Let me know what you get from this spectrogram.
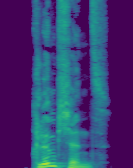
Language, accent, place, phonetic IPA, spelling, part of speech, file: German, Germany, Berlin, [ˈklʏmpçəns], Klümpchens, noun, De-Klümpchens.ogg
- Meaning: genitive singular of Klümpchen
